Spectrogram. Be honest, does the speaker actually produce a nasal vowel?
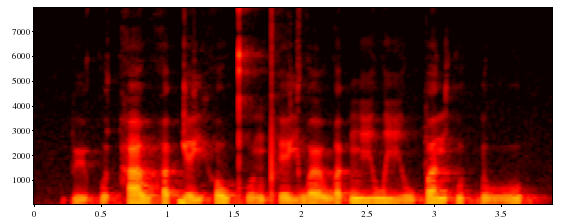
no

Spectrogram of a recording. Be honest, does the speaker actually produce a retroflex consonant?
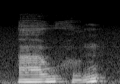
no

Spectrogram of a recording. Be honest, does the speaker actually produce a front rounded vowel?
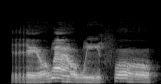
no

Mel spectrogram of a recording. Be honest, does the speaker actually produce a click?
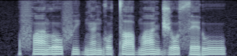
no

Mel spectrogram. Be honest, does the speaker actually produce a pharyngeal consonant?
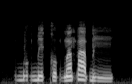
no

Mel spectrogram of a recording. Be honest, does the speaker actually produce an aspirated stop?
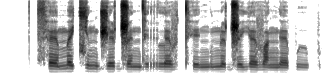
yes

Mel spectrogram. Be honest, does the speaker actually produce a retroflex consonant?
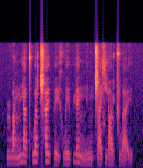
yes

